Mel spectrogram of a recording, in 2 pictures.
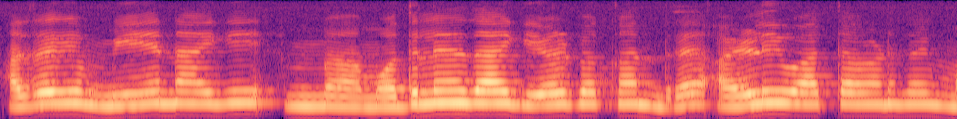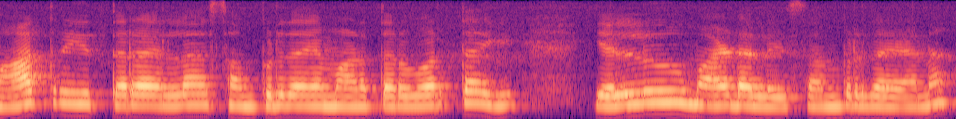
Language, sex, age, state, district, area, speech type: Kannada, female, 18-30, Karnataka, Koppal, rural, spontaneous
